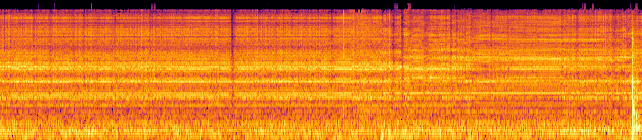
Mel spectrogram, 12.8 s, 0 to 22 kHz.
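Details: New Dell XPS 8920 desktop: the hard drive randomly turns noisy for short periods, heard as a low, constant buzzing whir in a quiet room with a few faint clicks near the end; the cause is unclear.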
